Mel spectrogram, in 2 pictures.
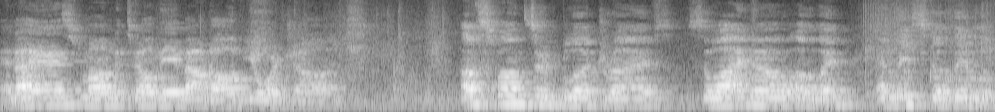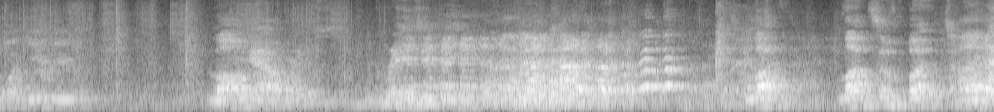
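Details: Adult man who states he has cerebral palsy; dysarthric speech in cerebral palsy.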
